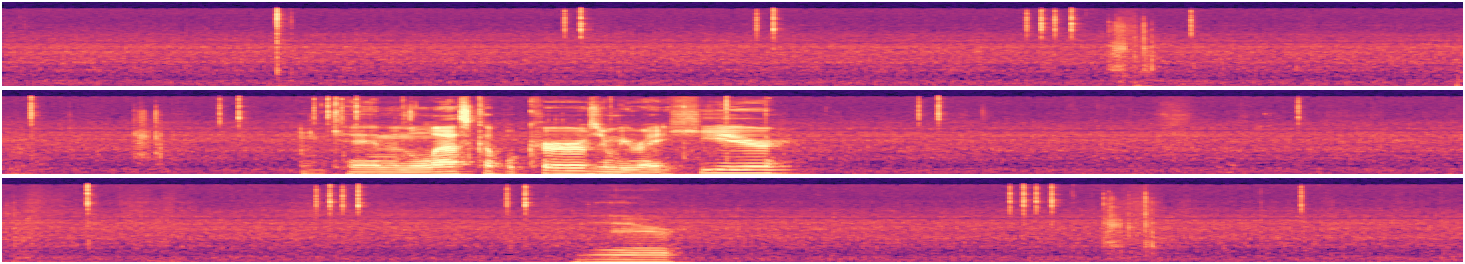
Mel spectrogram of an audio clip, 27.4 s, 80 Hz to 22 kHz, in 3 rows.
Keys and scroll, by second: 1.8 a, 7.1 p, 10.2 space, 13.8 a, 25.3 p.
